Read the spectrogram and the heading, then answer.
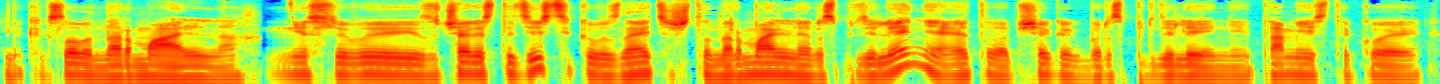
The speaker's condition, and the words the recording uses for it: None; typical speech.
